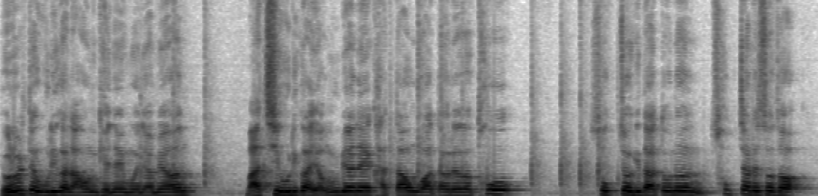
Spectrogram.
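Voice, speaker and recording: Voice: medium pitch, fairly even intonation, normal speed, warm tone. A teacher giving a recorded exam-prep lecture, acting out quoted lines and asking the class rhetorical questions.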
